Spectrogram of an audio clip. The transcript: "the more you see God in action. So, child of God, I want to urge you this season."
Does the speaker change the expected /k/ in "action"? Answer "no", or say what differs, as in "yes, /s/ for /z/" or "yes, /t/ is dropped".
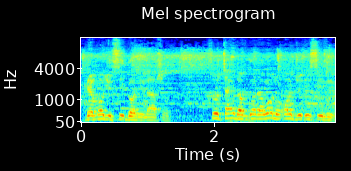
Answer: yes, /k/ is dropped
